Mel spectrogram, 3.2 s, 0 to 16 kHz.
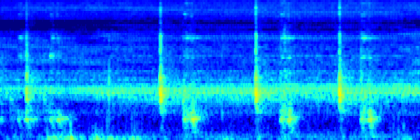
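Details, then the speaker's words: Sharp VC-MH78 VCR, after head drum cleaning and tape guide adjustment, playing a tape in frame-by-frame pause: crisp, evenly spaced clicks about every two-thirds of a second as it steps cleanly, advancing normally. "Oui, je peux faire pause image par image."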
